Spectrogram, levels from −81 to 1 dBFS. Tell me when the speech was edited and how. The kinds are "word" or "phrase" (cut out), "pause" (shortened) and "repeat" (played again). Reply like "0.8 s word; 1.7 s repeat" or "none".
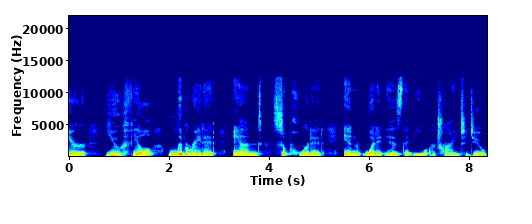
none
